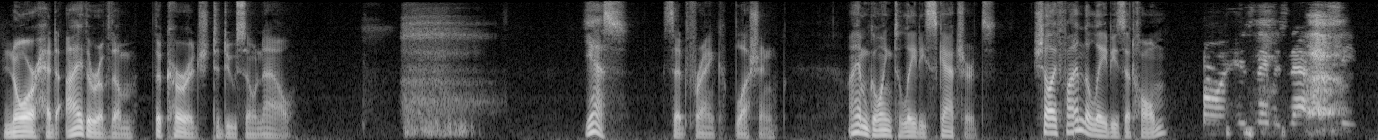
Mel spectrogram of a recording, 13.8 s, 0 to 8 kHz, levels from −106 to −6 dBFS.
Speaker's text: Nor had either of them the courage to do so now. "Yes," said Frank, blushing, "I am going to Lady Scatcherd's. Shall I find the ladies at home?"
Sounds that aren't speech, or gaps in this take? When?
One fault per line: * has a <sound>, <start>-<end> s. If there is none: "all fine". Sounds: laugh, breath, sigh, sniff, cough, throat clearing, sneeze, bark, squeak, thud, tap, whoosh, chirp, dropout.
* has a sigh, 3.6-5.1 s
* has a sigh, 12.0-13.6 s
